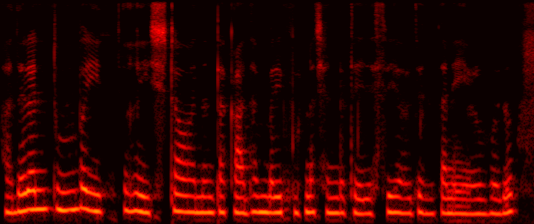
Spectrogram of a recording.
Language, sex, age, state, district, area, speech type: Kannada, female, 30-45, Karnataka, Tumkur, rural, spontaneous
